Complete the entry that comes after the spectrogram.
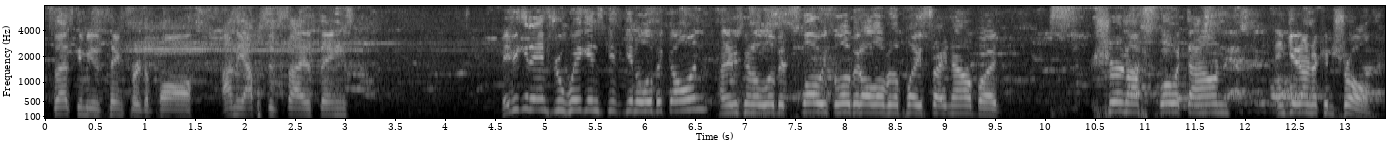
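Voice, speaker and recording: High-voiced male basketball analyst. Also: brisk, over music, low-quality recording. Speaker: color commentator. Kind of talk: informal live basketball analysis.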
